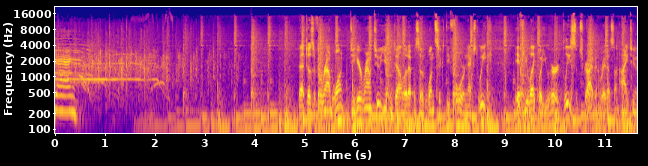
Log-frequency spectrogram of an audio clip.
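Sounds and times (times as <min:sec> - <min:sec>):
speech: 0:00.0 - 0:00.6, 0:04.9 - 0:11.6
audience applause: 0:00.0 - 0:03.8.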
